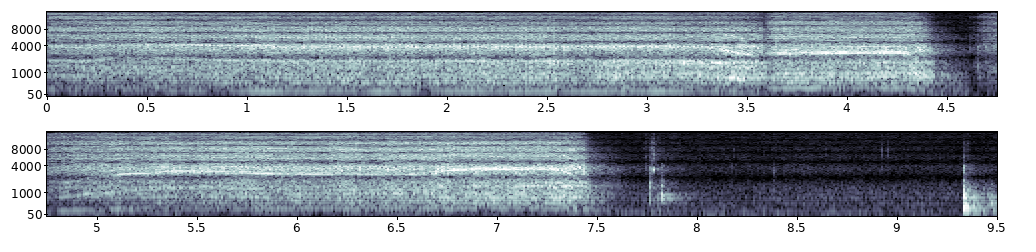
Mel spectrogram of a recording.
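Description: A power drill whines steadily as it drives pocket hole screws into wood, its pitch rising as each one seats, with a brief pause and a short final burst.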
